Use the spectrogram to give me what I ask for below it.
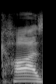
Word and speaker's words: Kevin Costner: It's not Kevin Costner. It's not Costner. Dude, what if he comes on and says it's Costner, guys? The T silent. You just said it right for the No, first I said time ever. Costner. Costner. No, you Cost- said the T. You said it. No, I didn't. It's not Cosner.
